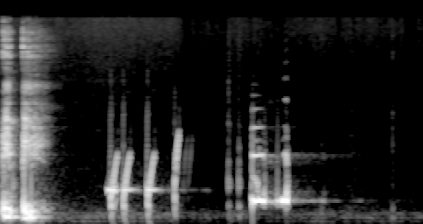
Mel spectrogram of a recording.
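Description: Skype call being placed: four quick rising electronic blips, then a short two-tone chime.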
